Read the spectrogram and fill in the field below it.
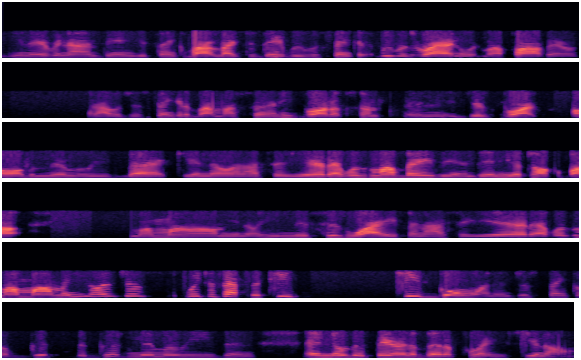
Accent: Detroit, Michigan, United States; now in Houston, United States; Yes, I'm from Detroit, but right now I live in Houston.

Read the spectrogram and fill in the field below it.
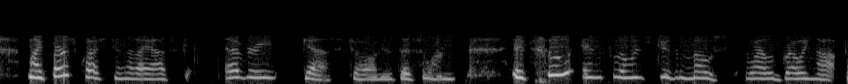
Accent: Asbury Park, New Jersey, United States; growing up in Asbury Park and then having my brother be so involved in music, and my mother was a singer

